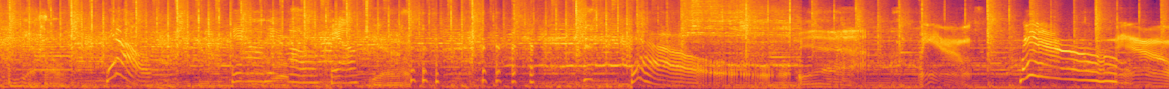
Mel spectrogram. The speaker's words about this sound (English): Meow, meow, meow.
